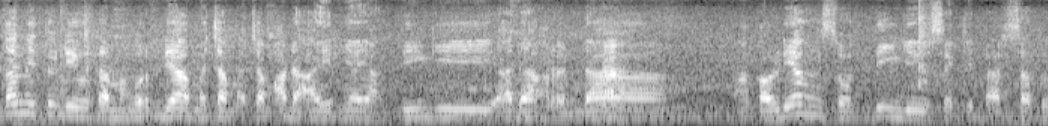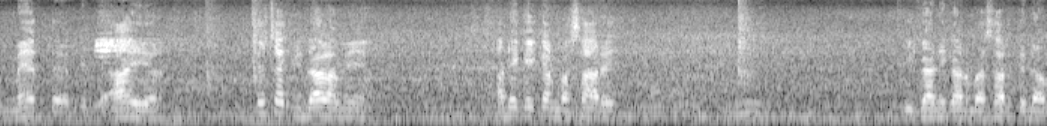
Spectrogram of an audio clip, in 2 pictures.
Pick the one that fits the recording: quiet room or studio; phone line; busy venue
busy venue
